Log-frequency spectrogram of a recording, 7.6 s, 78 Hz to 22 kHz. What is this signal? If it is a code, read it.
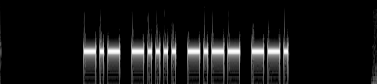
Morse code, heard as a keyed tone, about 18 wpm, 700 Hz. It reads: K6YG
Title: Speed Racing - USA 1x2 Call Signs 15wpm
